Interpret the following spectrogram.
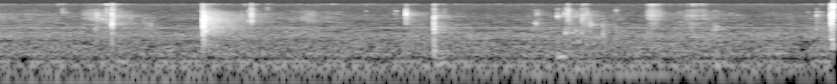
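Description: A few faint, sharp clicks and taps of small things being handled, the clearest about a second in, over a low steady hum.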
